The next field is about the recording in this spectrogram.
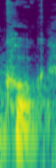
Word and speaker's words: Coke: My father was a fifth Earl of Leicester, so I became Lady Anne Cook. It's spelled Coke, but it's pronounced Cook.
